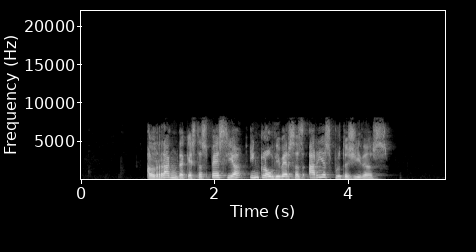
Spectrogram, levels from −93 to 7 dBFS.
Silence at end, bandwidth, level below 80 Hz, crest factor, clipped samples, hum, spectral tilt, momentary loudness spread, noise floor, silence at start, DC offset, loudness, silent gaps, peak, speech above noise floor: 0.9 s; 8.2 kHz; -62 dBFS; 16 dB; under 0.1%; none; -4 dB/octave; 7 LU; -85 dBFS; 1 s; under 0.1%; -17 LUFS; none; -2 dBFS; 67 dB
